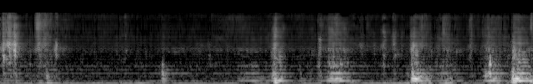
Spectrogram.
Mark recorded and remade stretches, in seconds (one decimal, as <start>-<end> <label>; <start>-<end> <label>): 0.0-5.3 remade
